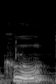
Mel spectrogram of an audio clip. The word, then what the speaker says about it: coup: Yes, the pronunciation for this word is coup. The spelling is C-O-U-P.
